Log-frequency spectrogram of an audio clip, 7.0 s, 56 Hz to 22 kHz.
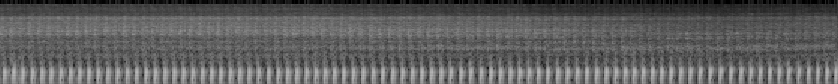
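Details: Triumph Speed 400 single at 7000 km, after its 2nd service, which cleared a noise. An even, steady thump at idle, about twelve beats a second, with no ticking: a clean idle.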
